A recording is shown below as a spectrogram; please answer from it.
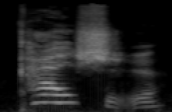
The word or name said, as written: kai1shi3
